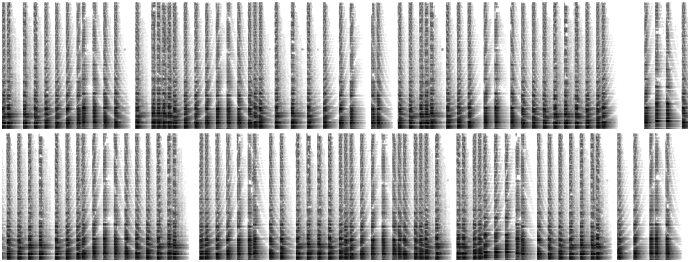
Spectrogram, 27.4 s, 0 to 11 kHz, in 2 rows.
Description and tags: Synth Lead with Arp
I offer a beautiful synth created purely for the style of electro! This loop is a mixture of bass and punctuated lead by arp. For Psy Trance 145BPM.
trance, lead, psy, Arp, loop, Synth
